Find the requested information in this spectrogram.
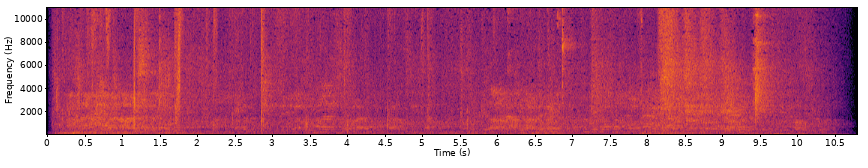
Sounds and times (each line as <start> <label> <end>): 0.1 conversations 10.7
